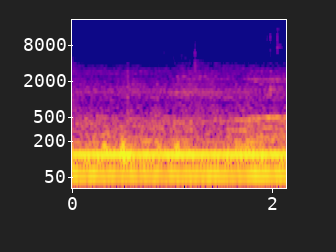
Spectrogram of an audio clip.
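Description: A steady low hum with no change in pitch or level.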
